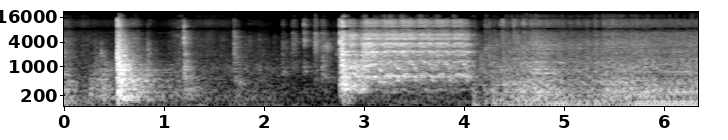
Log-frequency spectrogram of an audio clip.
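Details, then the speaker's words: Bolens HT20 garden tractor, fuel primer bulb pressed first: a few cranking pulls, then it catches at once and settles into a steady, even idle; healthy cold start before cycling hydraulics. "Now what I'm going to do is I'm going to start up the tractor, and we can cycle the hydraulics, and you'll get to hear how well this starts."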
